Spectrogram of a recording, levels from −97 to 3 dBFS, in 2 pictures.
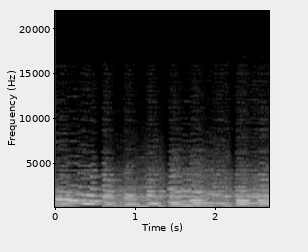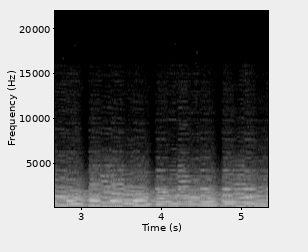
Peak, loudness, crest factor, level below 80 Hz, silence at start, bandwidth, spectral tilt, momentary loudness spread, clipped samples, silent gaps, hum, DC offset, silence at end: -18 dBFS; -31 LUFS; 12 dB; -74 dBFS; 0 s; 9.4 kHz; -7 dB/octave; 4 LU; under 0.1%; none; none; under 0.1%; 0 s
